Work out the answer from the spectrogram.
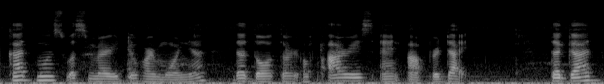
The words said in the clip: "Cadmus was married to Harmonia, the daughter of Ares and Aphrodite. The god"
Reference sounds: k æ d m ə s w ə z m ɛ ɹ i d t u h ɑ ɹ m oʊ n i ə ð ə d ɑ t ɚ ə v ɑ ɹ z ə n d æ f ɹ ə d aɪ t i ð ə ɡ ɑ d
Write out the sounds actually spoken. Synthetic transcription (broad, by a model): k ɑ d m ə s w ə s m ɛ ɹ i d t u h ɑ ɹ m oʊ n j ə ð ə d ɑ t ɚ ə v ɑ ɹ s ə n d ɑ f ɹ d aɪ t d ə ɡ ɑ d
